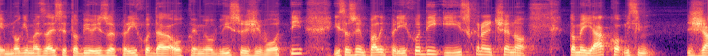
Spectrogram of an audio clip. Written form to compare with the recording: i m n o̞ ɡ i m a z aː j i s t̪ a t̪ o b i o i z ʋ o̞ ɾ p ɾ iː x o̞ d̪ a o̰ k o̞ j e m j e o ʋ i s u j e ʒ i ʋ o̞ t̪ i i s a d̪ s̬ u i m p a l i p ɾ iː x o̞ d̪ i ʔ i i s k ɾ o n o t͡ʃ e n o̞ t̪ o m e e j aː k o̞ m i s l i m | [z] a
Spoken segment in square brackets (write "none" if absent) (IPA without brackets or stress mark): ʒ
